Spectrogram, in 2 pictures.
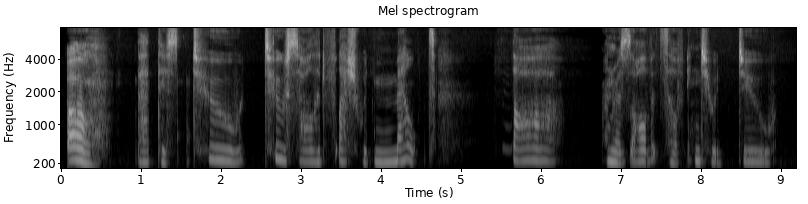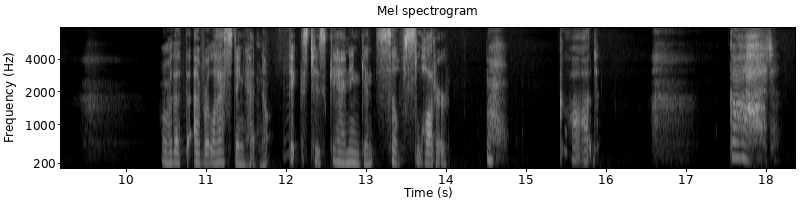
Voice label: Dramatic Monologue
